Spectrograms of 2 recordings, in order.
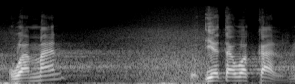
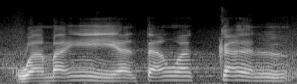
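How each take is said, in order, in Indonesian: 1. Huruf n diucapkan dengan jelas sebelum y. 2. Huruf n menyatu secara sengau ke dalam y. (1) "Jangan kita baca wa man yatawakkal" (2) "dia masuk di dalam. Yang tu wajibul ghunnah"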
